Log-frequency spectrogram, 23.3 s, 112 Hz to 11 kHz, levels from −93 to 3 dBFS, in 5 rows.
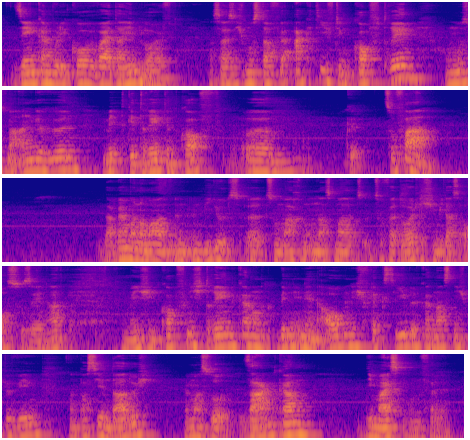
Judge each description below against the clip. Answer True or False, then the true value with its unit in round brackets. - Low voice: True (110 Hz)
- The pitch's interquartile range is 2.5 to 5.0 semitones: True (3.3 semitones)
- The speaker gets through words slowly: False (190 wpm)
